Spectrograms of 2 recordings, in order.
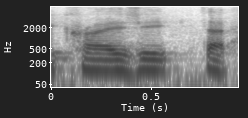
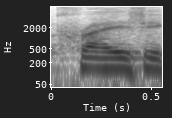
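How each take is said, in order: First: Crazy dropped low and much softer; softer echo. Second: Crazy with a long drawn-out k; stretched crazy. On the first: Echoing his own emphatic word, quieter crazy. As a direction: let the second crazy fall away softer. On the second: Describing the market share jump, drawn-out emphatic crazy. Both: Shown as a demonstration. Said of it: "We're talking, like, dumb, nu-, like".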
